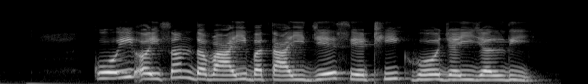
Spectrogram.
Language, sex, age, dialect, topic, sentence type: Magahi, female, 41-45, Western, agriculture, question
